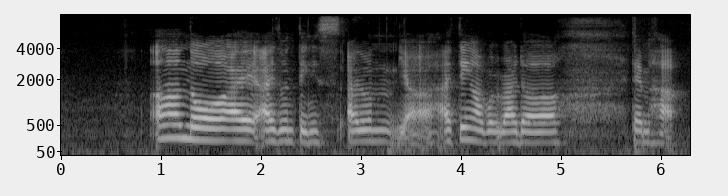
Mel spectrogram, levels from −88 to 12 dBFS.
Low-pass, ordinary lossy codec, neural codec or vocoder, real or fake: none; none; none; real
